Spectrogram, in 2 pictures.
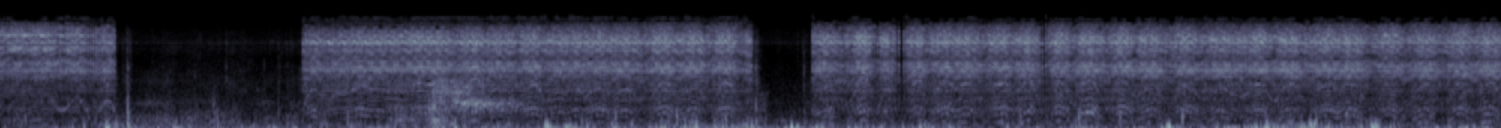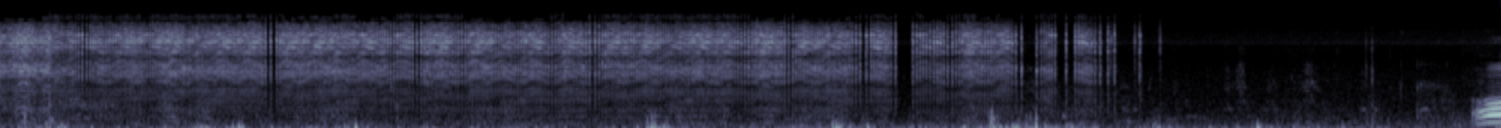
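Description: Fishing reel cranked steadily to bring in a hooked lake trout on lead core line, its gears whirring, with two short pauses in the first few seconds; the cranking stops a few seconds before the end.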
